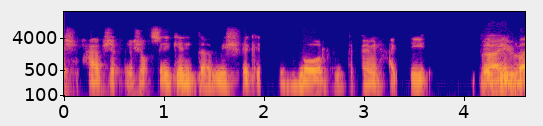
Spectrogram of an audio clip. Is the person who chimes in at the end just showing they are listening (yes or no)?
yes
